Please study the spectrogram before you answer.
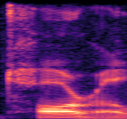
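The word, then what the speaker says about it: Taurō: So it would say Europa est in Tauro with a long O.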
